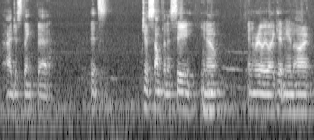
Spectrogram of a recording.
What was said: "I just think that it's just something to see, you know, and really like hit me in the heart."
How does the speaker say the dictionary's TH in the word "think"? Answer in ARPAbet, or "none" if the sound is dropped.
TH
